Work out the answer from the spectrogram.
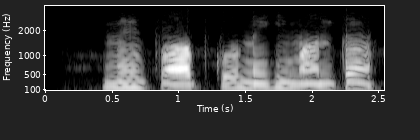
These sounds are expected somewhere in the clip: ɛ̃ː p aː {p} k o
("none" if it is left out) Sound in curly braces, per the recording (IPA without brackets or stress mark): p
